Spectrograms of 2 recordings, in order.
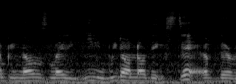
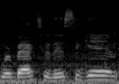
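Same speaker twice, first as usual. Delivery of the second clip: ordinary talk, nothing marked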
